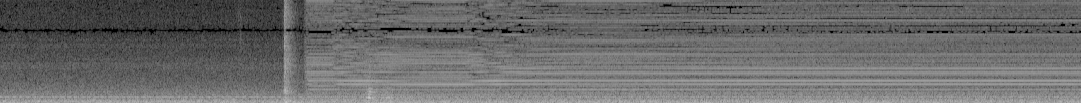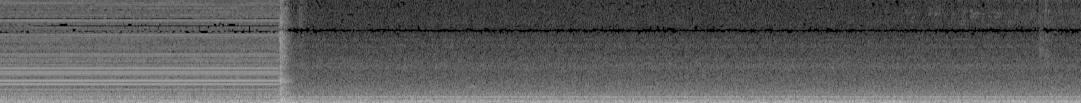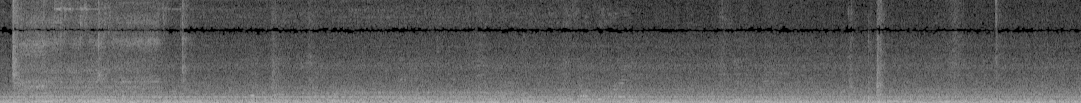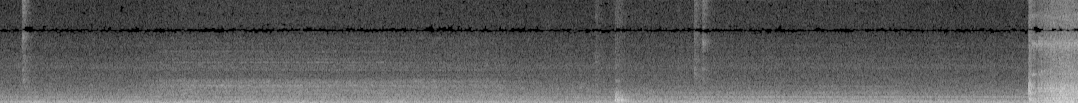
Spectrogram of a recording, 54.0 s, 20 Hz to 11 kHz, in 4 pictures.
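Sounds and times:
machine humming steadily: 0.0s - 54.0s
high-pitched whine: 3.8s - 17.2s, 42.0s - 49.4s.

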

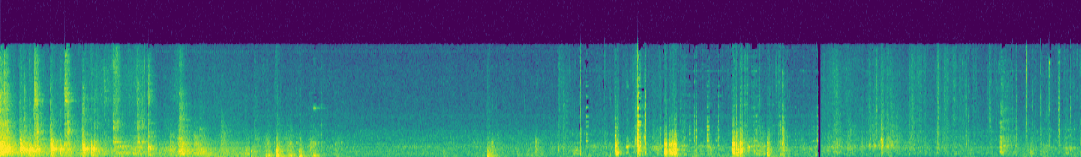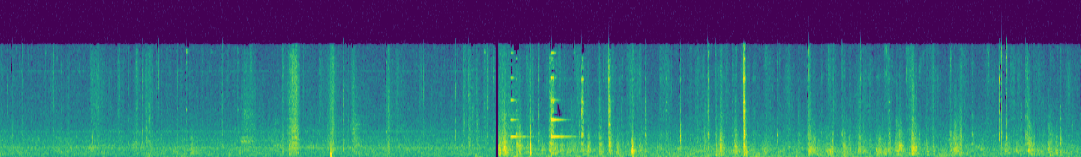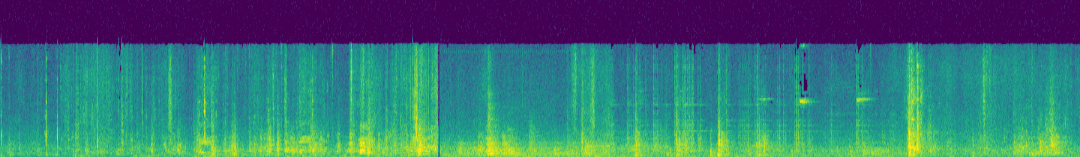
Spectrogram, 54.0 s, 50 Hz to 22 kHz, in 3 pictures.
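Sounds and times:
hand tools clicking on metal: 25.8s - 43.4s
short metallic ring: 26.5s - 27.6s.

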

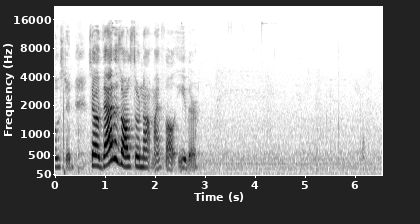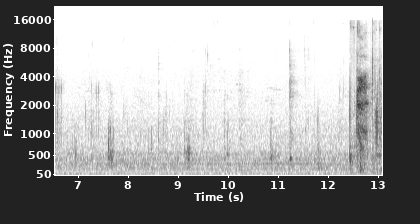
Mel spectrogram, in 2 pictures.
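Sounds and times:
low steady hum: 0.0s - 13.0s
sipping and swallowing from a can: 5.6s - 13.0s.

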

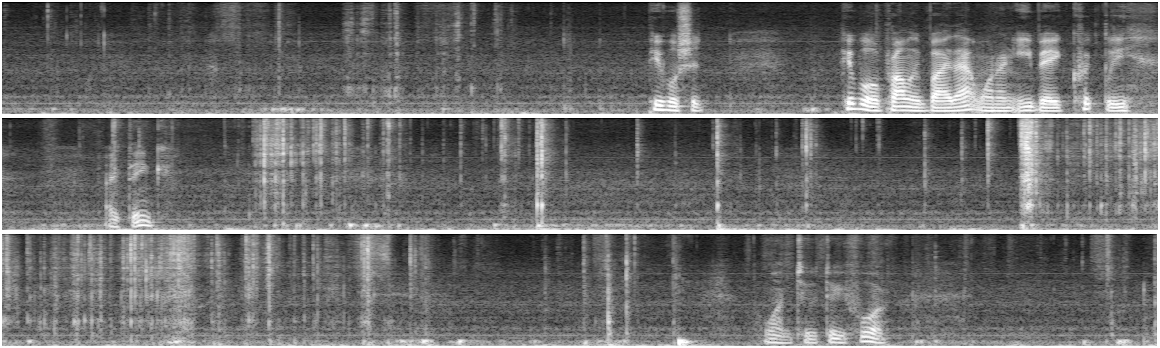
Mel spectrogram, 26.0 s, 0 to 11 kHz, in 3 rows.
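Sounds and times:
foil wrapper crinkling and tearing: 10.5s - 12.9s, 14.0s - 20.6s.

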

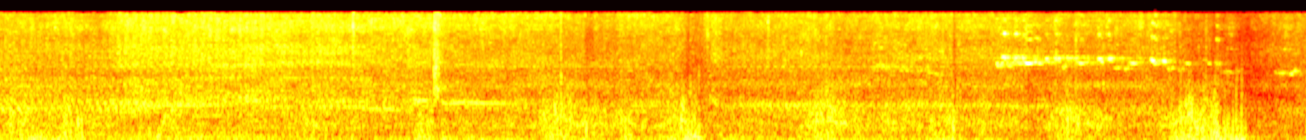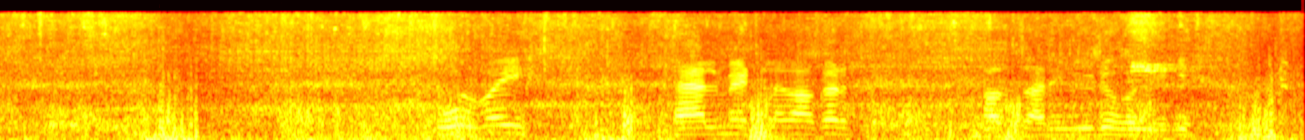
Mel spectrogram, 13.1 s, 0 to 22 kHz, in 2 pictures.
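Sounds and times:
motorbike engine running: 0.0s - 11.3s
road rumble: 0.0s - 13.0s
wind buffeting microphone: 0.0s - 13.0s.

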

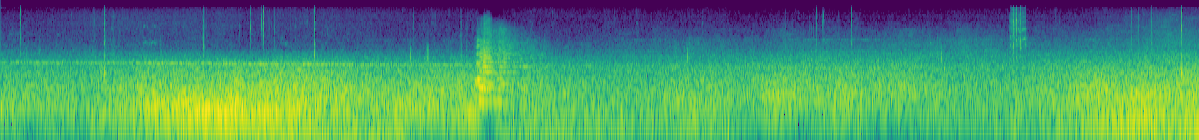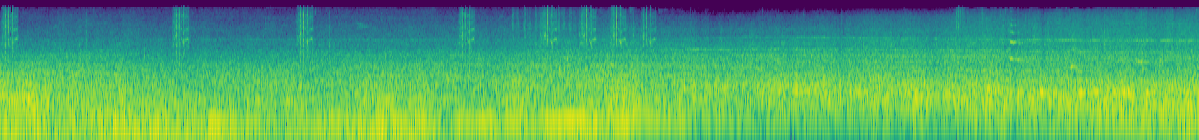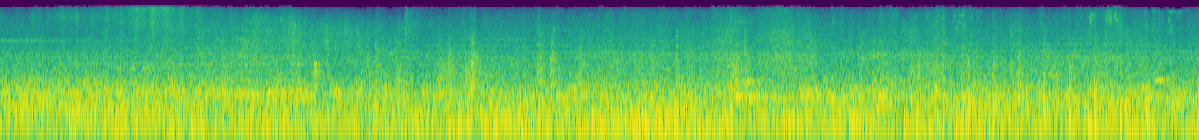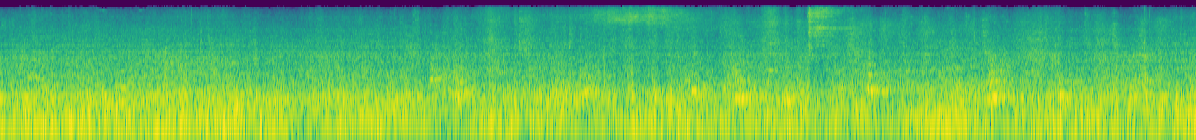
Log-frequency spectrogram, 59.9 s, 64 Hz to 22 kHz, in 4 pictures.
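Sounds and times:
diesel locomotive engine drone: 0.0s - 9.5s, 12.1s - 59.9s
train wheels clicking over rail joints: 20.5s - 23.2s, 31.2s - 48.5s
wheel squeal: 27.6s - 31.0s.

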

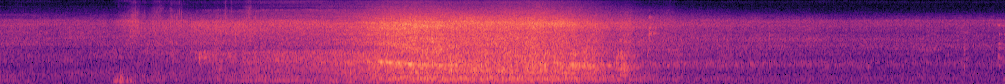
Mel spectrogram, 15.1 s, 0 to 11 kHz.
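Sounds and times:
train wheels rushing on rails: 1.6s - 13.1s.

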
